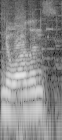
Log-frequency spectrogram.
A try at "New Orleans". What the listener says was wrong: You need to pronounce it with as few syllables as possible. Nolans. Nolans.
